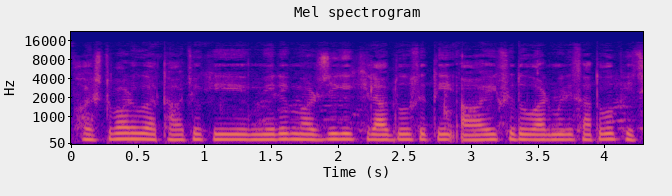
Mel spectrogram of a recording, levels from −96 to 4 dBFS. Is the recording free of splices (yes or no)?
yes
